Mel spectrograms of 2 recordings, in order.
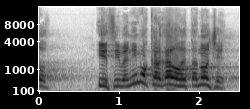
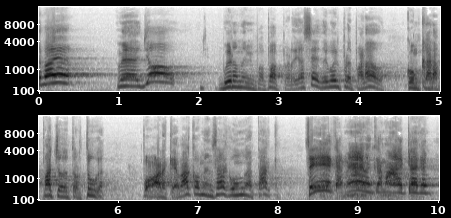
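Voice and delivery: hammed-up shout of an angry dad; father's attack. Father launching an attack on his son, hammed-up yell.

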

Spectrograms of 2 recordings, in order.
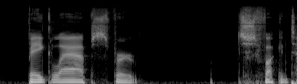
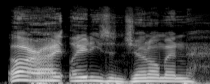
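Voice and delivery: loud, raised show-host sign-off; announcer call; 6 semitones higher, 7 dB louder than usual. Pretend. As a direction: call out to the crowd, high and loud.

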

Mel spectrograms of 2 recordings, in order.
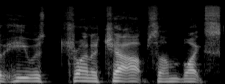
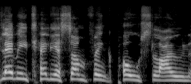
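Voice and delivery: much higher, fast mock promo shout; shouty wrestling promo; 10 semitones higher than usual. Wrestler calling out Paul Sloan, a higher fast mock shout. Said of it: "a full-on shouty".

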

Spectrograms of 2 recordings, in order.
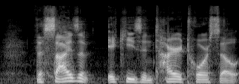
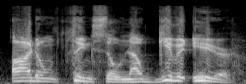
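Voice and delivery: a brutish orc taking his time; 5 semitones higher, 3 dB louder than usual. Acted. Orc voiced.

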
